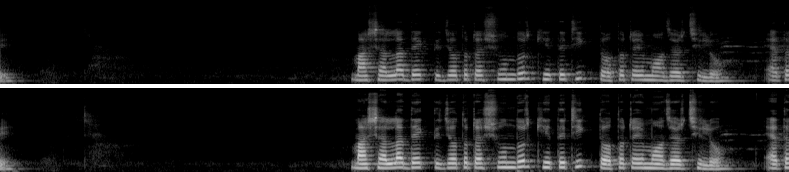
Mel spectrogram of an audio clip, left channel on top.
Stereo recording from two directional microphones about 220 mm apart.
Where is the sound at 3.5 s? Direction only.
45° right (ahead or behind).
